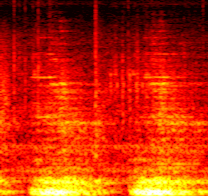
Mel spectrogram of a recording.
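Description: The received radio signal played as sound over speakers: a low, rhythmic throbbing, about one pulse a second.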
